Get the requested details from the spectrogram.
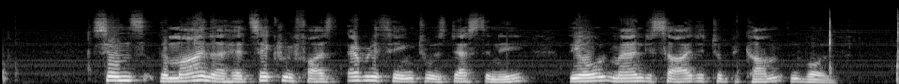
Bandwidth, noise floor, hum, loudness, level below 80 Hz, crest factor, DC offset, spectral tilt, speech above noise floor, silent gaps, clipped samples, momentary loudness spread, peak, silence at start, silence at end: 11 kHz; -50 dBFS; none; -12 LUFS; -50 dBFS; 12 dB; under 0.1%; -6.5 dB/octave; 40 dB; none; under 0.1%; 9 LU; 0 dBFS; 0.05 s; 0 s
